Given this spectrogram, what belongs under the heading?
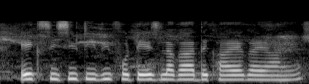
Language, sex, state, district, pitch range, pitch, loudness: Hindi, female, Bihar, Kishanganj, 220-245 Hz, 230 Hz, -16 LUFS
